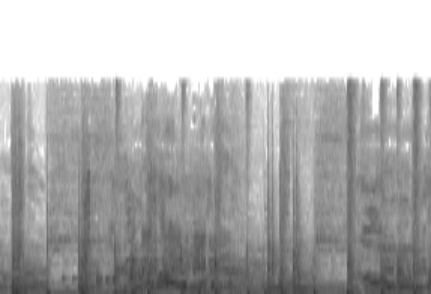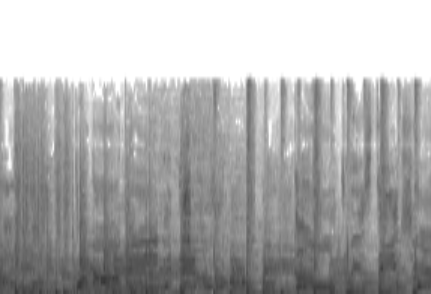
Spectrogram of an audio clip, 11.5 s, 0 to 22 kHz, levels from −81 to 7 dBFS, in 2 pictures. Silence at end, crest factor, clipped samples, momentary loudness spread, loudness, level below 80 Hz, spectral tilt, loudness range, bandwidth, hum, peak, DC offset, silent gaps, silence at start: 0 s; 16 dB; under 0.1%; 5 LU; -16 LUFS; -28 dBFS; -3.5 dB/octave; 2 LU; 16.5 kHz; none; 0 dBFS; under 0.1%; none; 0 s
